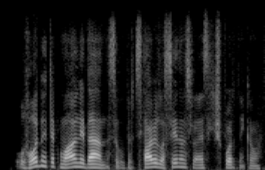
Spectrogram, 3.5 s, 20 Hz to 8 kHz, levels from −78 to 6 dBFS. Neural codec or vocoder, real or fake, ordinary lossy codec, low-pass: codec, 16 kHz, 1 kbps, FunCodec, trained on LibriTTS, 50 frames a second; fake; none; none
